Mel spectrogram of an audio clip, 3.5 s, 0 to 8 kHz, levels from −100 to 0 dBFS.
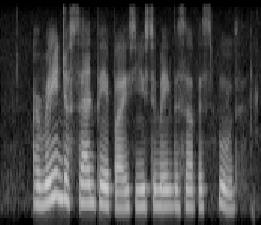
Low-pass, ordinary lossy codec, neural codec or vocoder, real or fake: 7.2 kHz; none; none; real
